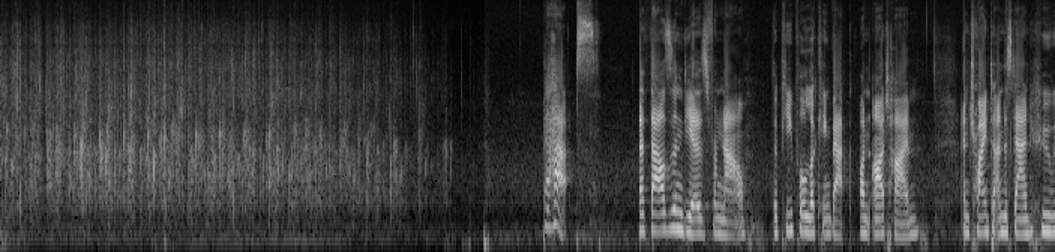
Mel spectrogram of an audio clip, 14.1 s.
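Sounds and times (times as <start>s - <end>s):
audience applause: 0.0s - 6.2s
speech: 8.5s - 14.0s.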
